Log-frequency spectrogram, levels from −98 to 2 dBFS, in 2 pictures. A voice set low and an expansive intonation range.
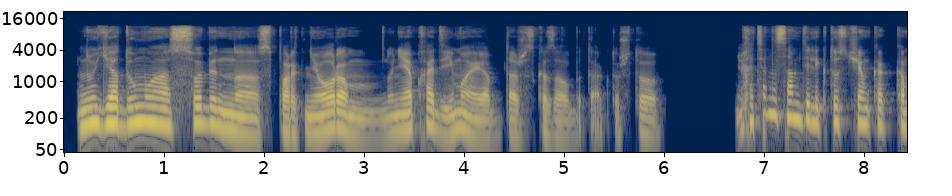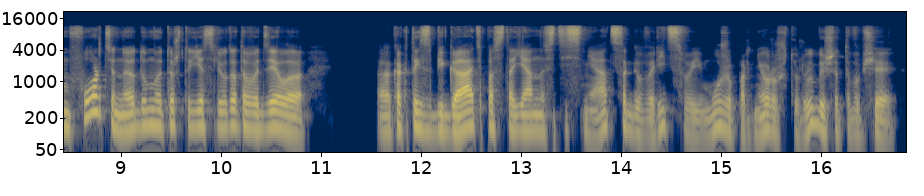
Yes: low, 125 Hz; wide, 5.7 semitones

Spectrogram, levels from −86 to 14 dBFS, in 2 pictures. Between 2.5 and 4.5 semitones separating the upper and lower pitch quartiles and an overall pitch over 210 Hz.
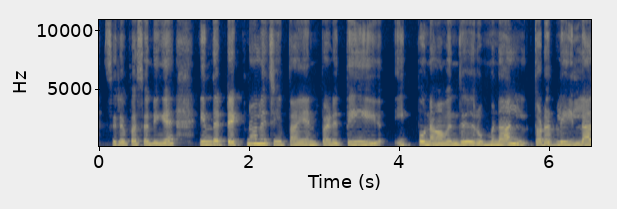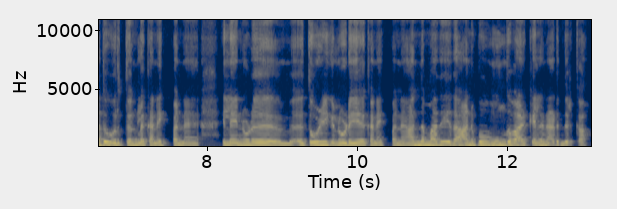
No: average, 3.6 semitones; high, 205 Hz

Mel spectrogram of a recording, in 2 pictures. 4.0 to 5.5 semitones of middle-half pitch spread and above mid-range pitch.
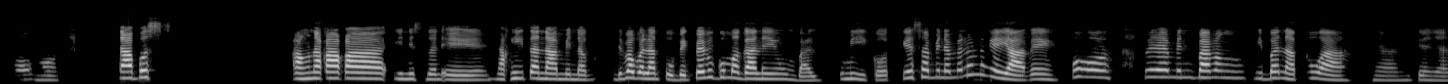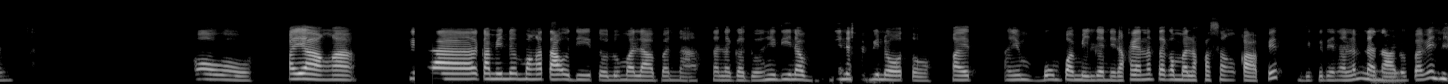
Yes: average, 4.5 semitones; high, 225 Hz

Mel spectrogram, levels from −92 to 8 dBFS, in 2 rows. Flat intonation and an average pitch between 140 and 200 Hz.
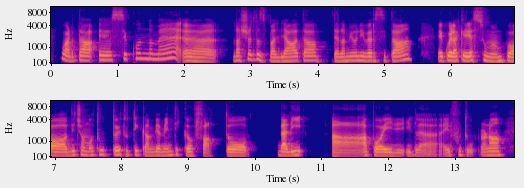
No: average, 3.2 semitones; medium, 185 Hz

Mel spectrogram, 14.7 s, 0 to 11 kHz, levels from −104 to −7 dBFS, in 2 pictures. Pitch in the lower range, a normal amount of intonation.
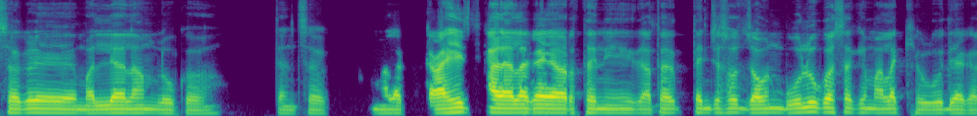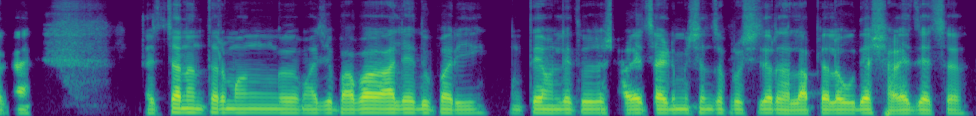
No: low, 105 Hz; narrow, 1.8 semitones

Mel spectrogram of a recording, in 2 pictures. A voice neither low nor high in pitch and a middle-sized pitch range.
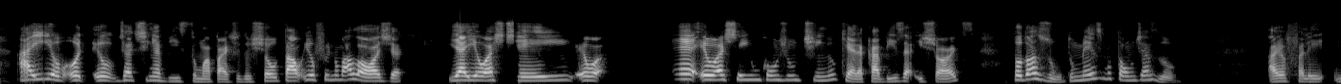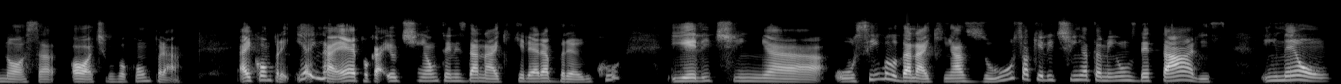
No: medium, 170 Hz; wide, 6.4 semitones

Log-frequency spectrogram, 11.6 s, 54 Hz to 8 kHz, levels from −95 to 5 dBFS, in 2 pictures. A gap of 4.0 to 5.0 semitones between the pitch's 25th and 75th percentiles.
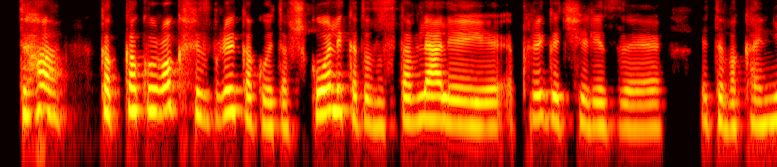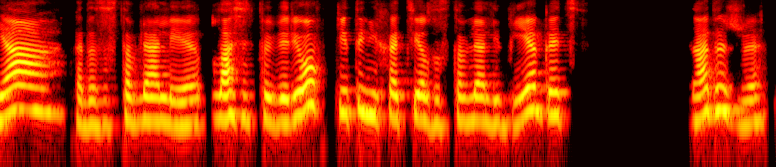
Yes: average, 4.5 semitones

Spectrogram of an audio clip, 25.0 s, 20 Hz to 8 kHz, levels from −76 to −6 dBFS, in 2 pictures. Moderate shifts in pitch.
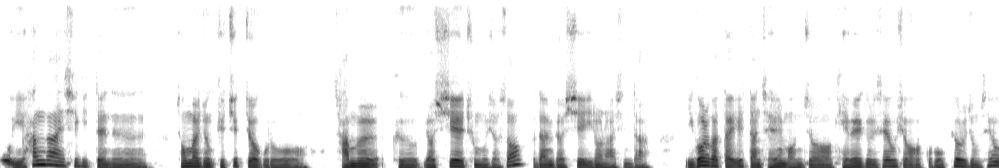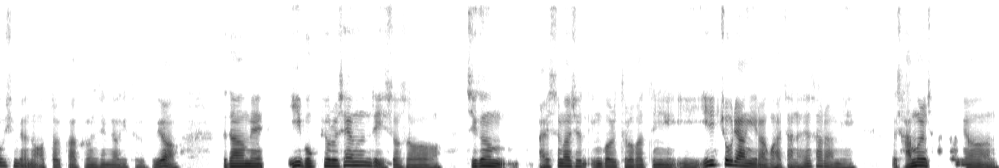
No: wide, 6.0 semitones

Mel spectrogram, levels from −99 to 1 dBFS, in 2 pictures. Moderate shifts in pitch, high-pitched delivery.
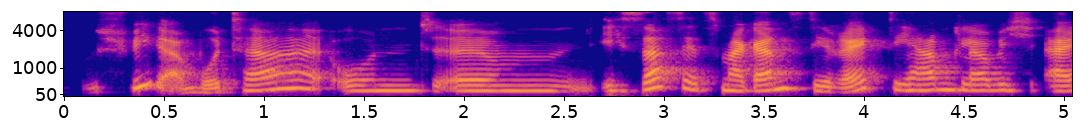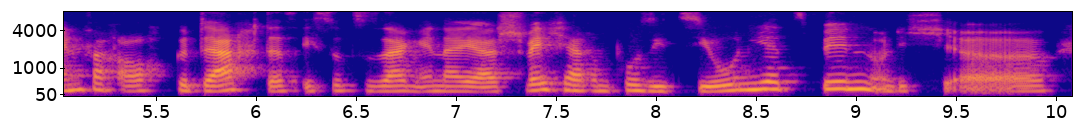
Yes: average, 3.5 semitones; high, 195 Hz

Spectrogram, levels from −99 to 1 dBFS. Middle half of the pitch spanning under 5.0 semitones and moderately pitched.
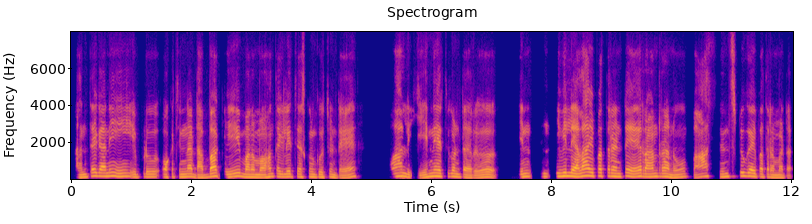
Yes: average, 3.7 semitones; medium, 150 Hz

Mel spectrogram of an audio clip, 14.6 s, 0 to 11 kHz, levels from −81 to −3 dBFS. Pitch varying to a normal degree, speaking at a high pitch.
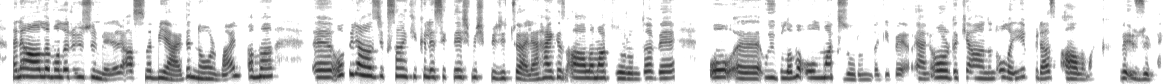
Yes: average, 4.0 semitones; very high, 260 Hz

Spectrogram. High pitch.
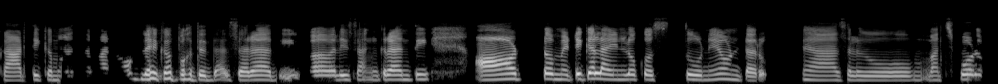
Yes: high, 215 Hz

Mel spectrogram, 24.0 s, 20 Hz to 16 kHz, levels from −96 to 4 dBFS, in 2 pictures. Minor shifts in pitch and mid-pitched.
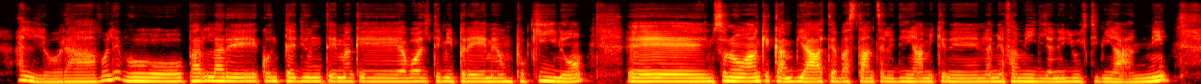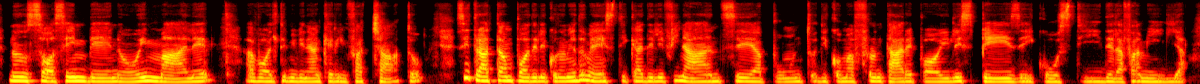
Yes: narrow, 2.0 semitones; medium, 150 Hz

